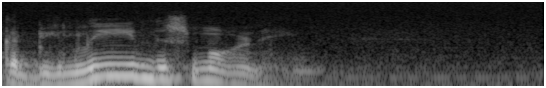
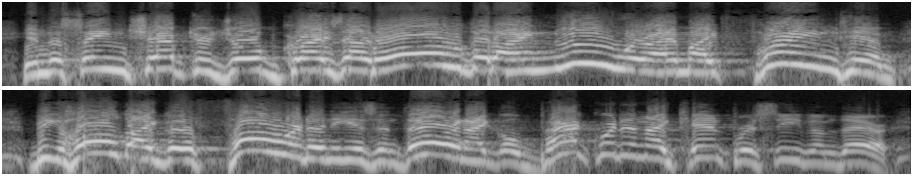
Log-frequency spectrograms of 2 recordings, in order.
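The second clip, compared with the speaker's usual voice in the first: higher, louder cry of Job; impassioned preaching; 11 semitones higher, 5 dB louder than usual. Acted. Pastor voicing Job's cry, impassioned preaching.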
